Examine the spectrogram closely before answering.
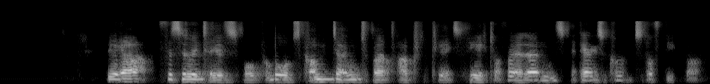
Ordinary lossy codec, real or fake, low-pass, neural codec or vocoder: none; fake; none; codec, 16 kHz, 0.5 kbps, FreqCodec, smaller model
